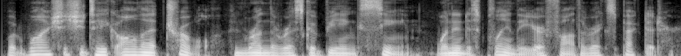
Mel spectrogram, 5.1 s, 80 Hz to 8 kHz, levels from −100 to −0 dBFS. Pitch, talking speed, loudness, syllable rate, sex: 105 Hz, 280 wpm, -17 LUFS, 5.8 syllables/s, male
